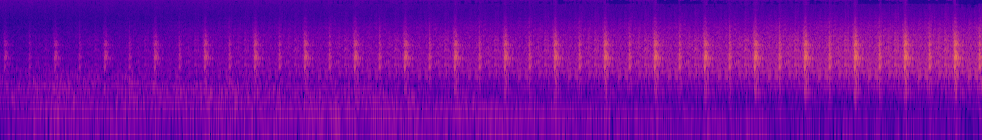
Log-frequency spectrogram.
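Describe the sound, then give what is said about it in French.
Rhythmic clickety-clack of train wheels at Saint-Charles railway station in Marseille, with passing trains. Steady, evenly spaced clicks grow louder over a constant low rumble and continue throughout, with no voices. “Extrait de ce qu'on entendait sous le parapluie dans ce pépin pour deux à la gare Saint-Charles. Il faut imaginer qu'autour, il y a aussi le bruit de la gare elle-même qui vit pendant ce temps-là.”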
